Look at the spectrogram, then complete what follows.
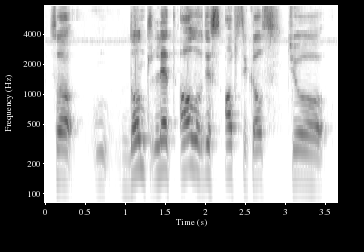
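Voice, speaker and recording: A man's voice: on the high side, takes it slowly, warm tone. A man from Bulgaria, hosting a live stream and giving earnest motorcycle travel advice with frequent fillers and restarts. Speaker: motorcycle travel channel host. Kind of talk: live stream talk to viewers.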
